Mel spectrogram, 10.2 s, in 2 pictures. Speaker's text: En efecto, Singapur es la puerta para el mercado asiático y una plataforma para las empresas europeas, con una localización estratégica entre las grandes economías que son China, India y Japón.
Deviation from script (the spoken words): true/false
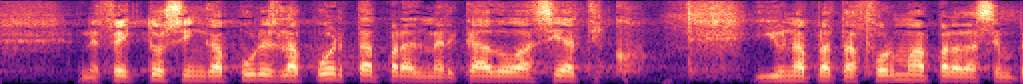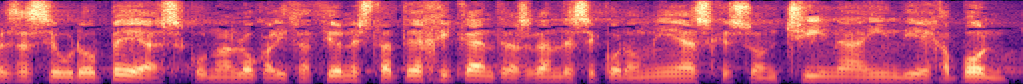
false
